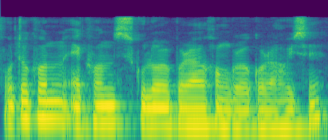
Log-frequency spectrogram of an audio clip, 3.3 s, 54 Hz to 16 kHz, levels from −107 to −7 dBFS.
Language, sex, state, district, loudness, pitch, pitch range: Assamese, male, Assam, Sonitpur, -15 LUFS, 105 Hz, 95-110 Hz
